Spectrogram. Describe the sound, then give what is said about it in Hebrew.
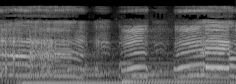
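An infant girl left on the shore wails loudly, in several long, rising-and-falling cries with brief breaths between them, steady tonal sound filling the whole stretch. “כיוונה אותנו לחוף בתבונה אינסופית בזכות קולות הבכי הרמים שלה.”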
